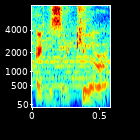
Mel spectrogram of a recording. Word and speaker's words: ExeKiller: Wishlist Exakiller on Steam. All right, that was the trailer for Exacillar. That is how it's pronounced.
